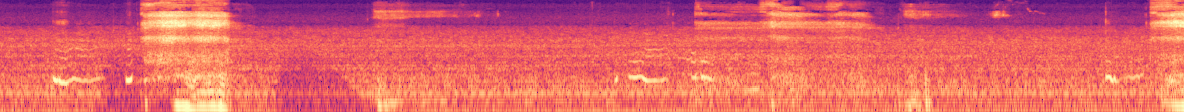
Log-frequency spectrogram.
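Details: A dog snoring while asleep: faint, rough snoring breaths against steady room noise.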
